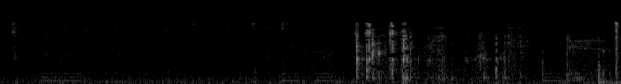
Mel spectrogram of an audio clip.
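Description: Pepper being shaken out of its container onto cauliflower in a metal bowl: a quick cluster of sharp clicks and rattles about three and a half seconds in, then a few softer ticks, over faint room tone.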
